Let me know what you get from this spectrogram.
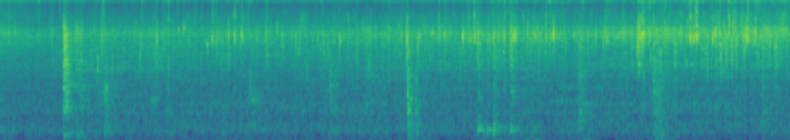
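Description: Onions sizzling in hot oil in a pan as chopped tomatoes and ginger-garlic-green chili paste are added to them, a steady frying crackle. A few sharp taps stand out, about a second in, around the middle and near the end.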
